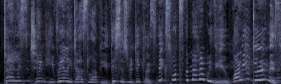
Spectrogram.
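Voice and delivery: high, rising mock scolding; scolding mother. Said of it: "my mother reprimanded him all the way home".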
